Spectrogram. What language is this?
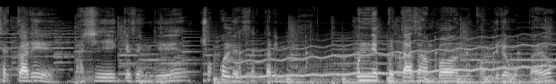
Korean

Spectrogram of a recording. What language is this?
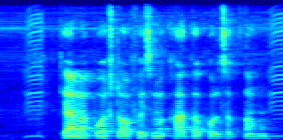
Hindi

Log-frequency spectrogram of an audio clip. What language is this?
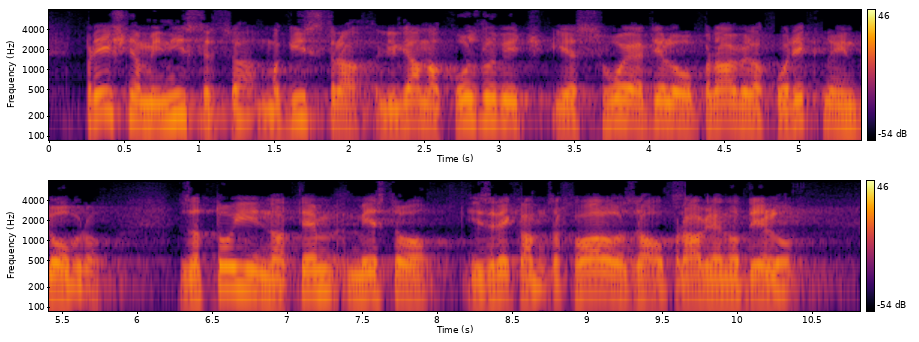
Slovenian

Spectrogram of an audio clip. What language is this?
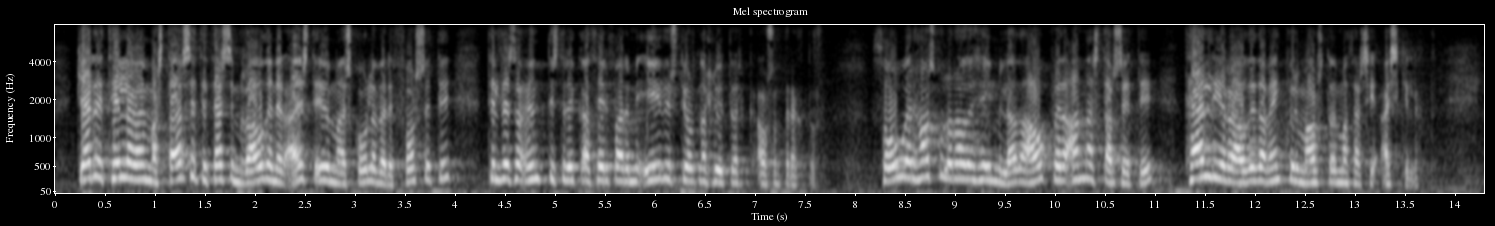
Icelandic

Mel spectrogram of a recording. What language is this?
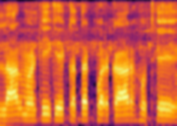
Chhattisgarhi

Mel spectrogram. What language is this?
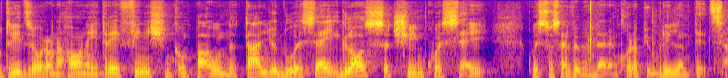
Italian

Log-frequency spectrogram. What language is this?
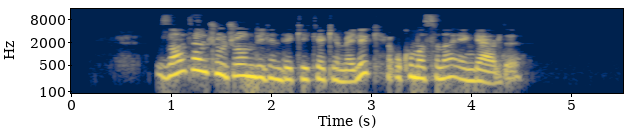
Turkish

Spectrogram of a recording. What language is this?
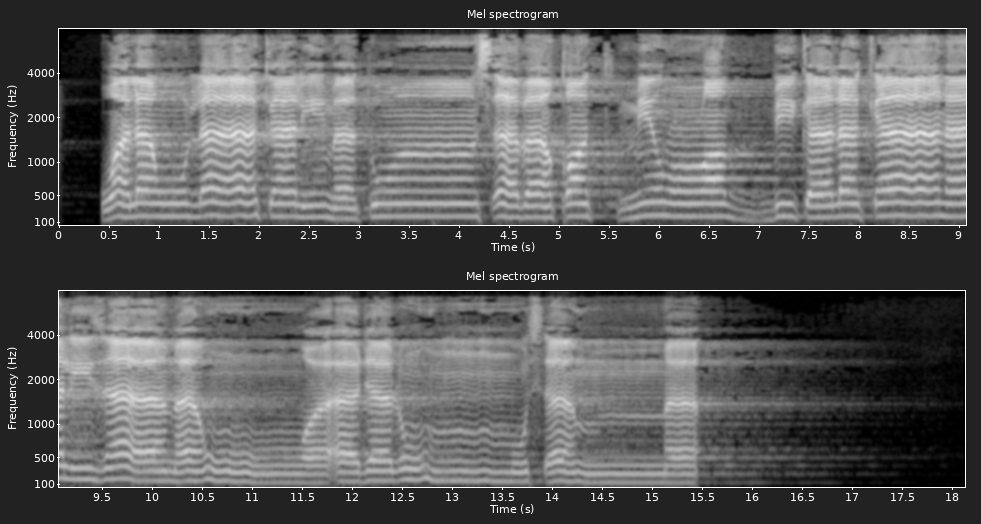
Arabic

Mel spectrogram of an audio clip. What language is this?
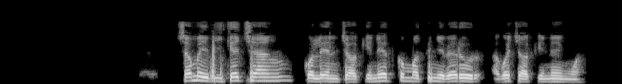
Kalenjin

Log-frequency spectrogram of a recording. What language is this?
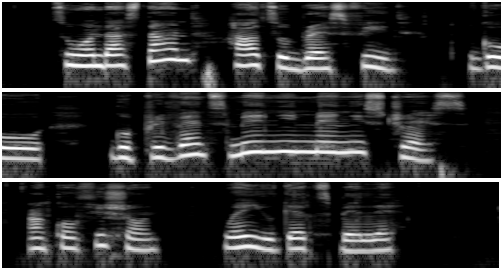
Nigerian Pidgin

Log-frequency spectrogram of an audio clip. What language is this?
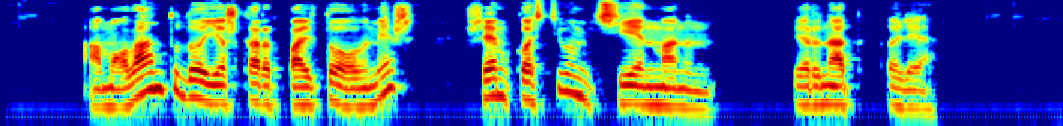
Mari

